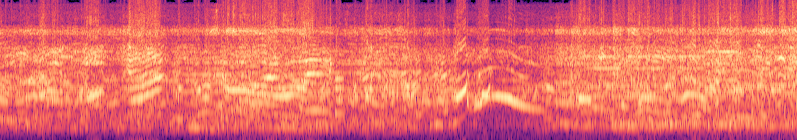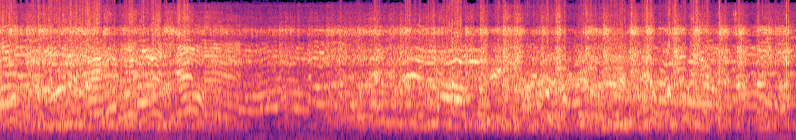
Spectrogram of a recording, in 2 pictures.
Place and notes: f.cavaliere, monteveglio festa della saracca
